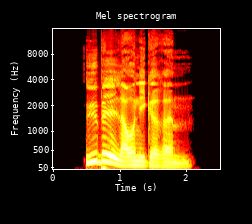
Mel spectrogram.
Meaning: strong dative masculine/neuter singular comparative degree of übellaunig
- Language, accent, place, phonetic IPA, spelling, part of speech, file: German, Germany, Berlin, [ˈyːbl̩ˌlaʊ̯nɪɡəʁəm], übellaunigerem, adjective, De-übellaunigerem.ogg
